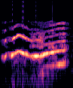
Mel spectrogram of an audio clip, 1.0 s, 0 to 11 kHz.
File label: poison crab idle; svencoop; hl2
